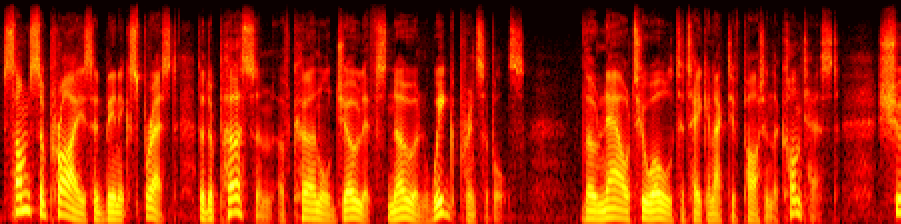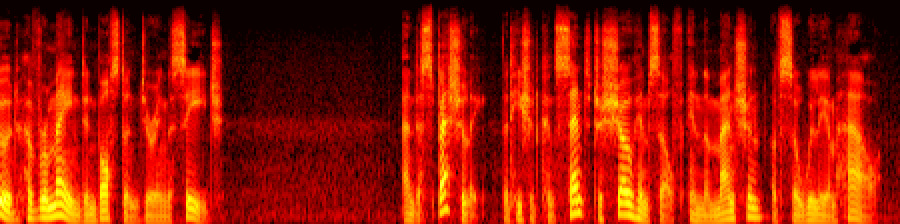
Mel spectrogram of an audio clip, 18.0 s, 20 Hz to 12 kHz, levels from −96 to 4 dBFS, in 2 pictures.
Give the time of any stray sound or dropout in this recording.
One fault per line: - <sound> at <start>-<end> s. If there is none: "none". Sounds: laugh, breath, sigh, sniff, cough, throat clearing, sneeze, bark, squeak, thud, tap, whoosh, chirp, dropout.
none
